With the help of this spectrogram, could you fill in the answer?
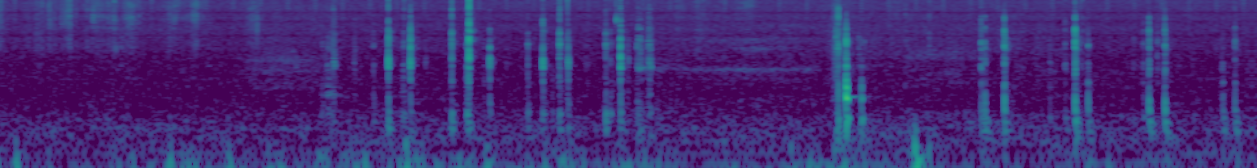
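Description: Fingertips and nails tap the sides of a hollow, medium-sized pink glitter-coated cardboard cupcake box and touch its fabric lid. The result is a quiet, irregular series of short, dry clicks and taps that die away almost instantly, over a low background rumble.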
